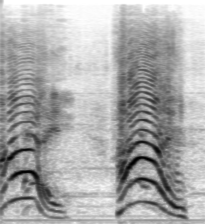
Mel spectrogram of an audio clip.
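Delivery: very high, cheerful forced-smile voice, sing-song, drawn-out hi. Playing through a run again, greeting in a put-on smiling character voice. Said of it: "I once again have to use this voice".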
